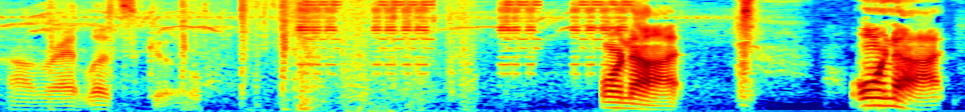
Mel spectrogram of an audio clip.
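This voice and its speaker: Slow-talking man doing offhand game commentary. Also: fairly low pitch, big pitch swings, noisy background. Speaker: gamer recording a playthrough. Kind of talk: casual gameplay commentary. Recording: game soundtrack behind the voice. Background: video game music and sound.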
